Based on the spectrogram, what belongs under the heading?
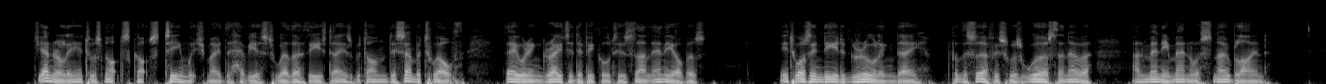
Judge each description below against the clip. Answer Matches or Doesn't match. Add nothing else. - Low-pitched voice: Matches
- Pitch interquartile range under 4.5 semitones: Matches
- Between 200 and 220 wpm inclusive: Matches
